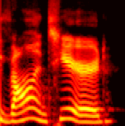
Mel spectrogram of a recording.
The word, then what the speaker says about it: volunteer: And notice that syllable stress is on the last syllable, which isn't very common in English. Volunteer, ear. You hear that ear. It's just like ear.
